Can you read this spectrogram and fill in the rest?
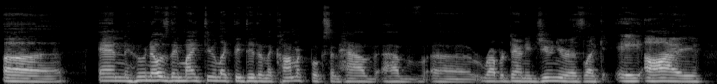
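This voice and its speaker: A man co-hosting a fan discussion in a casual, animated way, often slipping into imagined quotes as he talks. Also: on the high side, moderate pace. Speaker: co-host of a fan discussion show.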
